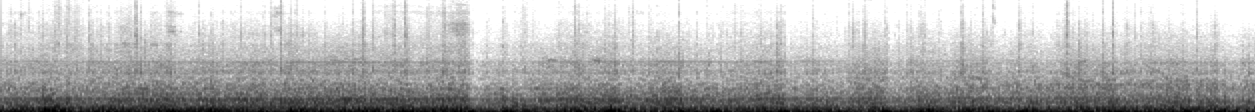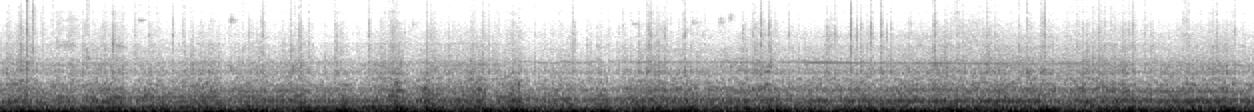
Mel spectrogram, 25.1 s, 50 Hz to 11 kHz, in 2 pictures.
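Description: Steady low rumble of a Scania Caetano Levante 2 coach driving along, engine and road noise heard from inside the cabin, with faint steady engine tones over it.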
